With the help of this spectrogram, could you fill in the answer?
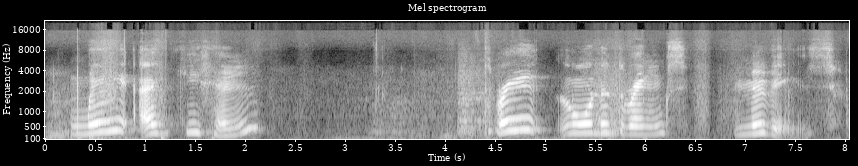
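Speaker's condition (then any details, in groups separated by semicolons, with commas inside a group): Cerebral palsy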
